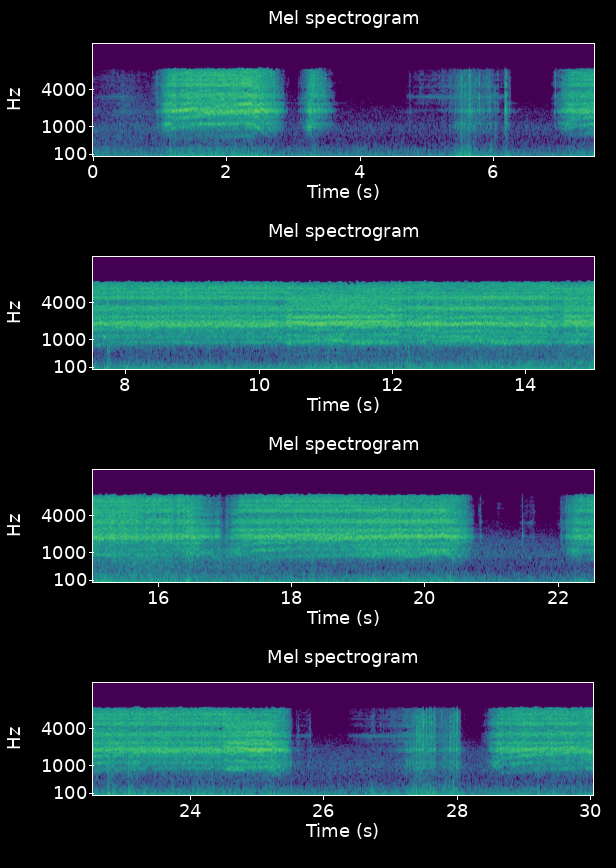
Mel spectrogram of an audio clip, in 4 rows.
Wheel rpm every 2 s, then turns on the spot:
60, 40, 10, 40, 110, 110, 110, 110, 70, 110, 30, 90, 70, 10, 60.
2-4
